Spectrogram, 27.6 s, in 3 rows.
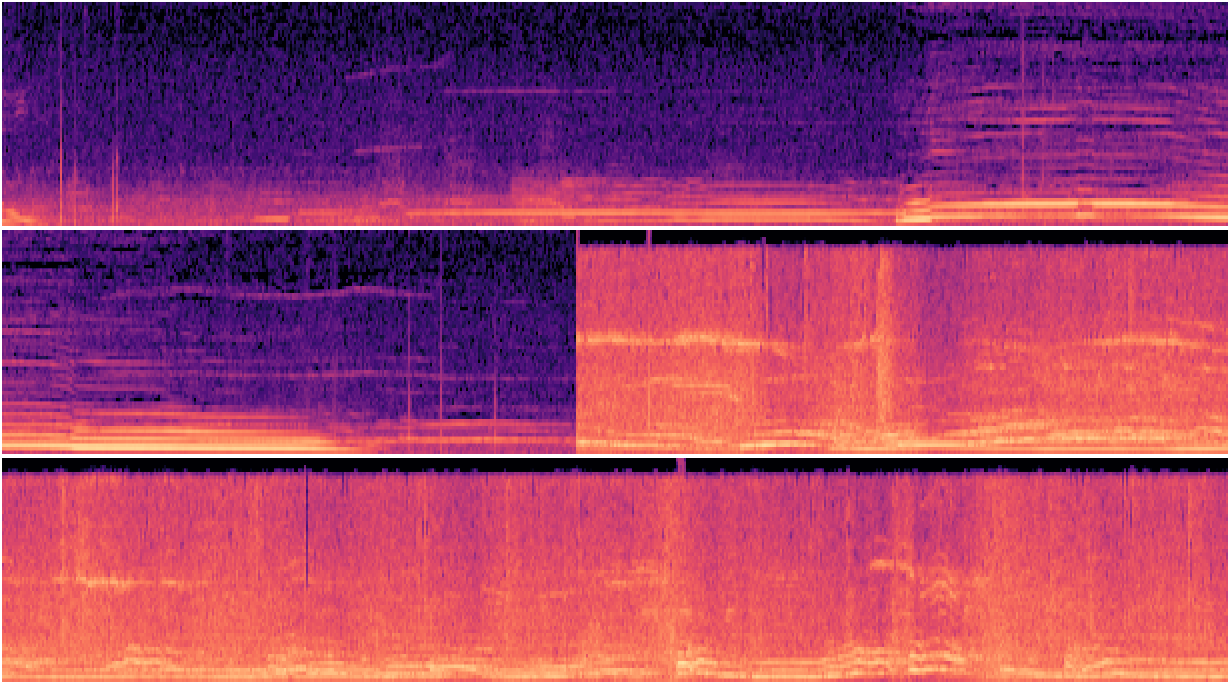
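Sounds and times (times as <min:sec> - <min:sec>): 
wolf howling: 0:01.9 - 0:27.5.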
